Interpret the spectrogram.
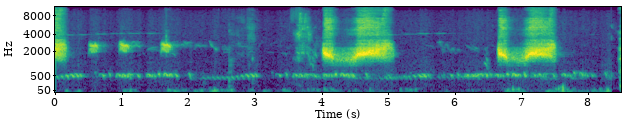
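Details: Black grouse males displaying at a lek before dawn in the 2025 season, still too dark to see them. Some birds are very close. A continuous low bubbling rookooing chorus is broken by two loud, drawn-out hissing calls and a few short higher notes.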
